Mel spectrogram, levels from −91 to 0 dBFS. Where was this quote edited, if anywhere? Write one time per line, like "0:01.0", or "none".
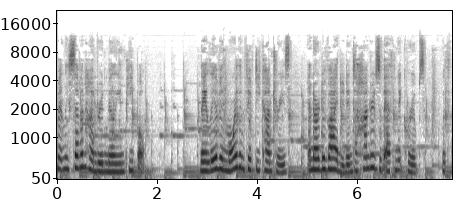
0:02.4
